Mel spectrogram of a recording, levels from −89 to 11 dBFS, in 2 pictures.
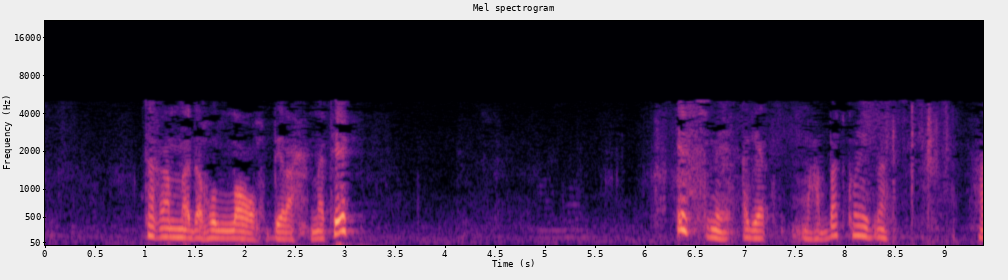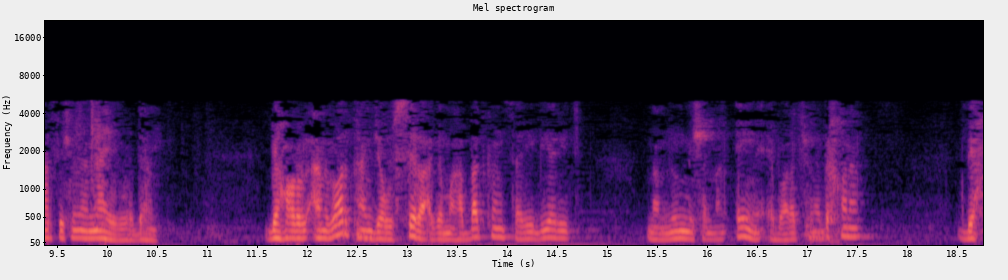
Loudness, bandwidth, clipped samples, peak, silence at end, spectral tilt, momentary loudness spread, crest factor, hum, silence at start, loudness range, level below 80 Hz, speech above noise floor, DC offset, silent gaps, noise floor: -22 LUFS; 5.4 kHz; under 0.1%; 0 dBFS; 0 s; -12.5 dB/octave; 12 LU; 22 dB; none; 1 s; 8 LU; -52 dBFS; 33 dB; under 0.1%; none; -54 dBFS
